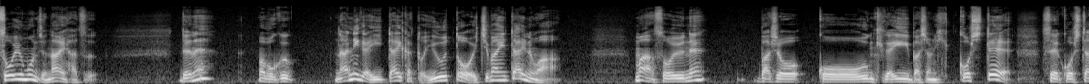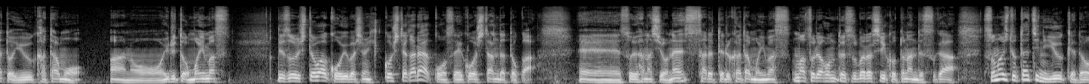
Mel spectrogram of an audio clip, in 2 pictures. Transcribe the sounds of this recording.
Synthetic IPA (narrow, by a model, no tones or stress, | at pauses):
so̞ːjɯ̟ːmõ̞nd͡ʑanaihazɨ̰ | d̪e̞ne̞ | mabo̞kɯ̟ | naɲ̟iɡaiːt̪aikat̪o̞̰jɯ̟ːt̪o̞it͡ɕibãɰ̃iːt̪aino̞βa̰ | maːso̞ːjɯ̟ːne̞ | baɕo̞ko̞ːɯ̟̃ŋkʲiɡaiːbaɕo̞ɲ̟içi̥kːo̞ɕi̥t̪e̞se̞ːkoːɕi̥t̪at̪o̞jɯ̟ːkat̪amo̞ | ano̞iɾɯ̟t̪o̞ːmo̞imasɨ̥ | d̪e̞so̞ːjɯ̟çi̥t̪o̞β̞ako̞ːjɯ̟ːbaɕo̞ɲ̟içi̥kːo̞ɕi̥t̪ekaɾako̞ːse̞ːko̞ːɕi̥t̪ãnd̪at̪o̞ka̰eːso̞ːjɯ̟ɦanaɕio̞ne̞saɾe̞t̪e̞ɾɯ̟kat̪amo̞imasɨ̥maːsoɾeaɦont̪oɲ̟isɨbaɾaɕiːkot̪o̞nãnd̪e̞sɨɡaso̞no̞çi̥t̪o̞t̪at͡ɕiɲ̟ijɯ̟ːke̞d̪o̞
